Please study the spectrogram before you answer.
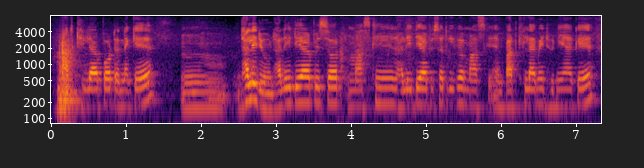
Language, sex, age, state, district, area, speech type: Assamese, female, 45-60, Assam, Charaideo, urban, spontaneous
